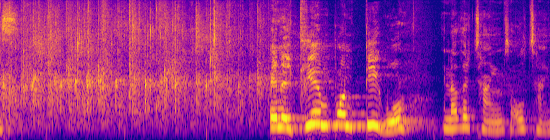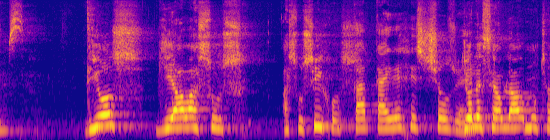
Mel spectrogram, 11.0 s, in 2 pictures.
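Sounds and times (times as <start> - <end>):
audience applause: 0.0 - 2.9
speech: 2.7 - 5.7, 6.3 - 10.9.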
